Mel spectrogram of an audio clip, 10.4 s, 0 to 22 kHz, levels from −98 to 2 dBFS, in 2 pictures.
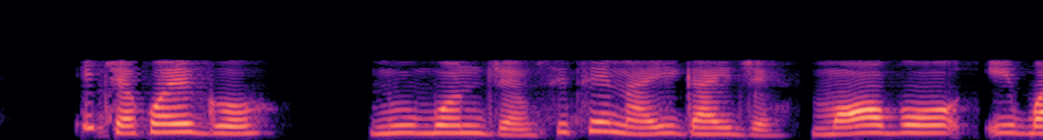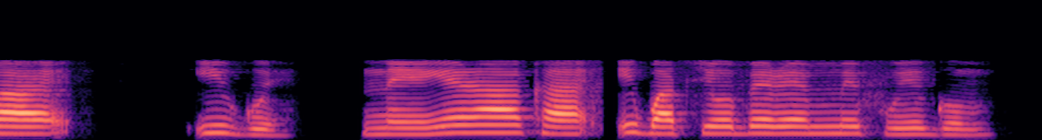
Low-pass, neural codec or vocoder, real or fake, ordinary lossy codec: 3.6 kHz; none; real; AAC, 24 kbps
